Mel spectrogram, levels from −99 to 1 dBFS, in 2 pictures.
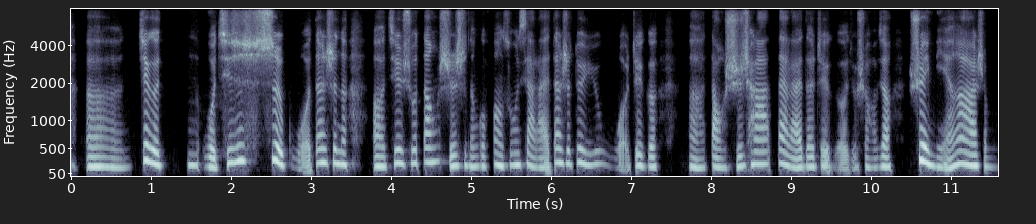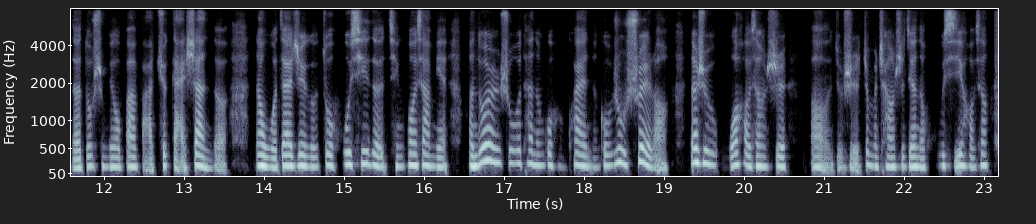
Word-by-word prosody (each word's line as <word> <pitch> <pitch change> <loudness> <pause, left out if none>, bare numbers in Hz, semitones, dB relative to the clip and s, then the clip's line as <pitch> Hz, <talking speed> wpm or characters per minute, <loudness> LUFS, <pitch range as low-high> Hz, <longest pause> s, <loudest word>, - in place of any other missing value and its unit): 呃， 175 -2 +2 0.2
这 290 -1 +5
个， 230 -3 +7 0.4
嗯， 200 -1 -1
我 170 -2 +3
其 225 +10 +2
实 275 +2 +6
是 275 - +2 0.4
试 - - +7
过， 165 -7 -6
但 245 +1 +1
是 240 0 +2
呢， 215 -2 +3 0.3
呃， 180 -1 +3
其 230 +7 -1
实 235 - +3
说 235 +2 -2
当 255 +3 -1
时 190 -9 +1
是 190 +1 -1
能 180 -2 -1
够 180 -1 -5
放 205 -1 +2
松 205 +2 -1
下 205 -3 -2
来， 165 0 -2
但 250 0 0
是 230 0 -1
对 235 +2 0
于 210 +1 -4
我 205 -8 -11
这 195 -1 0
个， 175 -1 -1 0.4
呃， 160 -3 -1
倒 175 -3 -1
时 165 +3 -1
差 220 +3 0
带 230 -3 +1
来 165 -3 +2
的 175 +1 0
这 90 - -2
个， 75 -3 -8
就 160 - -14
是 175 - -8
好 160 - -10
像 175 0 +1 0.2
睡 280 -3 +7
眠 170 -3 +1
啊 210 -3 +5
什 185 -1 -5
么 165 - -12
的， 155 0 0
都 180 +3 -3
是 180 - -5
没 175 - -5
有 170 - 0
办 175 +1 0
法 - - -8
去 190 - -4
改 190 - -5
善 185 -6 +2
的。 - - -7 0.3
那 195 -1 +7
我 165 -3 +3
在 190 +1 +4
这 190 0 +3
个 175 -1 -4
做 190 +2 -2
呼 215 +4 -1
吸 220 +2 0
的 190 -4 0
情 180 0 -7
况 200 +1 +3
下 200 0 0
面， 175 -1 -2 0.3
很 185 - +6
多 265 +8 +4
人 250 - 0
说 235 -1 -6
他 230 0 -5
能 200 -1 -1
够 200 -1 -3
很 175 -2 -12
快 200 0 -1
能 170 -2 -8
够 190 +2 -4
入 235 -1 +1
睡 235 0 +1
了， 165 - -5 0.3
但 250 0 +4
是 235 0 +2 0.3
我 200 +4 +1
好 205 -4 -3
像 180 -1 +1
是， 175 -1 -1 0.3
呃， 175 -1 -2
就 160 - -10
是 160 - -4
这 215 - -5
么 185 - -3
长 175 0 -1
时 175 +1 -6
间 175 0 +2
地 165 - 0
呼 190 +5 -11
吸， 190 +1 +1
好 180 -3 -4
像， 200 +3 -3
190 Hz, 280 characters per minute, -23 LUFS, 175-215 Hz, 0.4 s, 个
